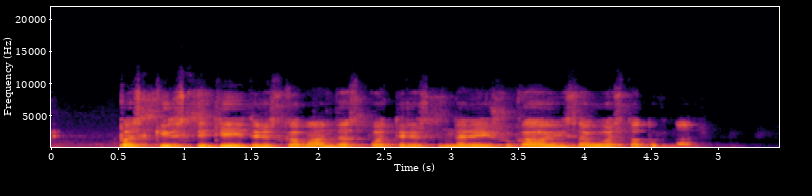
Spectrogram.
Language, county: Lithuanian, Utena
